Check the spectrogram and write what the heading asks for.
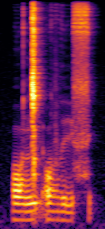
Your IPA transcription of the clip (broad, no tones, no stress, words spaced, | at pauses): ɔŋ͡ǀḭlˠvis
